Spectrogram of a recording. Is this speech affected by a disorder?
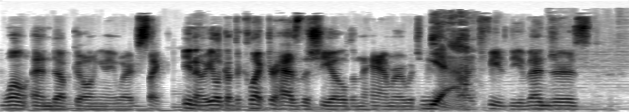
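No.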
